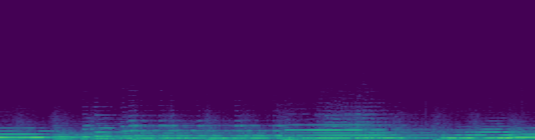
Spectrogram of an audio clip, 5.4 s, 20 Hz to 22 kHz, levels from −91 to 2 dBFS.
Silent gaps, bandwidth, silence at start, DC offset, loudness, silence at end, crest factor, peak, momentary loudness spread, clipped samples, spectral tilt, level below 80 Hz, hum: none; 5.4 kHz; 0 s; under 0.1%; -34 LUFS; 0 s; 14 dB; -20 dBFS; 7 LU; under 0.1%; -8.5 dB/octave; -66 dBFS; none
